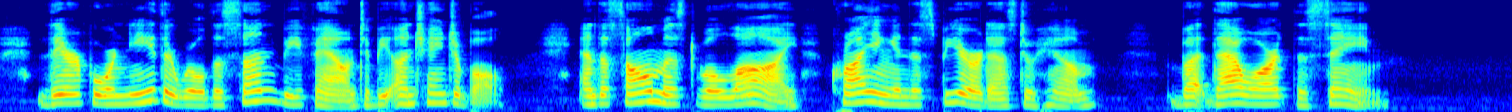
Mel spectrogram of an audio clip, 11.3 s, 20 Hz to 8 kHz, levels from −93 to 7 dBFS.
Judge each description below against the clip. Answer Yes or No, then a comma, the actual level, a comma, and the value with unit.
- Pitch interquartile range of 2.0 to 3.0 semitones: No, average, 3.5 semitones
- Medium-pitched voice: Yes, medium, 175 Hz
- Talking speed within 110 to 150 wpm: Yes, average, 145 wpm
